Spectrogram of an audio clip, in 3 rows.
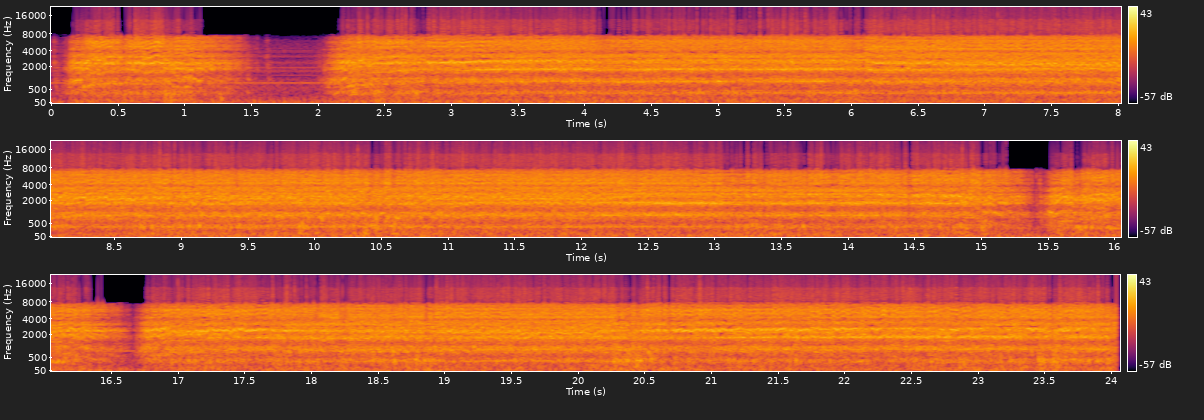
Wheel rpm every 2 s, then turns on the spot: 80, 170, 230, 220, 210, 210, 230, 160, 130, 220, 210, 220.
none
